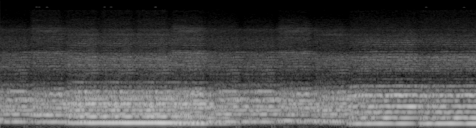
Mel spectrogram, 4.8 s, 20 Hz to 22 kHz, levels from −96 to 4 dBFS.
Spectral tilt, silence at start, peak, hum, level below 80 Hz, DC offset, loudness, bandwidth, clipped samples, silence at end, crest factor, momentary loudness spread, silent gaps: -8.5 dB/octave; 0 s; -10 dBFS; none; -74 dBFS; under 0.1%; -25 LUFS; 9 kHz; under 0.1%; 0 s; 14 dB; 8 LU; none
